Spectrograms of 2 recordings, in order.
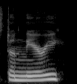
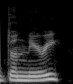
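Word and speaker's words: Dún Laoghaire: the king there's yeah there's about 15 ways different ways people try to pronounce it and every time i hear someone try to pronounce donnery other than don leery like my soul dies a little bit so that's why i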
